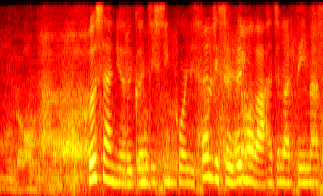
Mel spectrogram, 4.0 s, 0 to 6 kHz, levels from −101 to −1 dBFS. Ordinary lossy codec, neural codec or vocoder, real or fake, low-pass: none; codec, 16 kHz, 0.8 kbps, ZipCodec; fake; 5.4 kHz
